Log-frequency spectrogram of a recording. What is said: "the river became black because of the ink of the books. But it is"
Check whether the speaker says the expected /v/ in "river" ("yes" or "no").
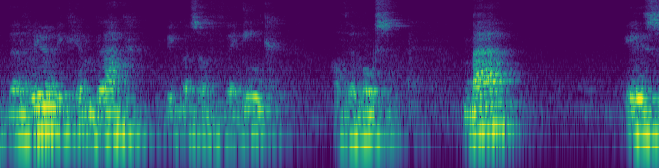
no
